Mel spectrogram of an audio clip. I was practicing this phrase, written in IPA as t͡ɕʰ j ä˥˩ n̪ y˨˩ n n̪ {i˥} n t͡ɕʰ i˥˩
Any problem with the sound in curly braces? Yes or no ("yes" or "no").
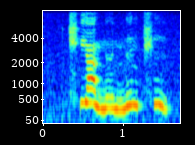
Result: yes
